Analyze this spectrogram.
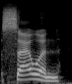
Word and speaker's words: Samhain: Samhain. Samhain. Samhain. How do you know the MH is supposed to be pronounced in Ireland?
